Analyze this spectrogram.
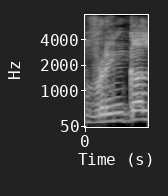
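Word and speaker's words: wrinkle: आ रहा होगा वह डब्लू साइलेंट होगा लिखा रिंकल है परम रिंकल्स पढेंगे डब्लू साइलेंट रहेगा सिर्फ क्या पढेंगे रिंकल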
